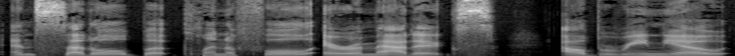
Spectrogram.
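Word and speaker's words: Albariño: Alvarinho is the Portuguese spelling and pronunciation with a V like Victor, and Albarino with a B like boy is the Spanish spelling and pronunciation.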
